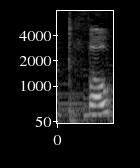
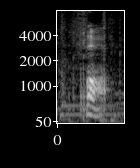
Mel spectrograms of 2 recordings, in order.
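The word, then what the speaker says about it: pho: on that waistline F I'm sorry I think it's pronounced fa my friend Ryan always tells me that and uh I think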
